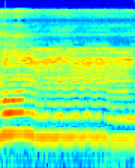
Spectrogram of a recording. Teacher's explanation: ہاں کو میم کے ساتھ ملا کر میم پر غنہ کریں گے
